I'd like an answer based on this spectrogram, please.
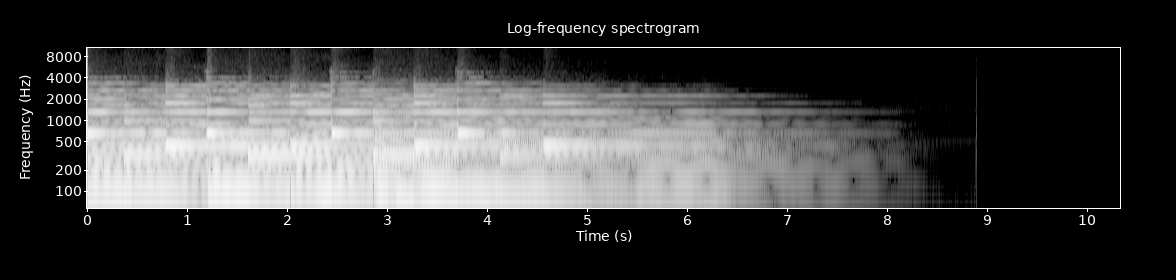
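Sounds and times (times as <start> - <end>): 
AI-generated piano: 0.0 - 7.5.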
